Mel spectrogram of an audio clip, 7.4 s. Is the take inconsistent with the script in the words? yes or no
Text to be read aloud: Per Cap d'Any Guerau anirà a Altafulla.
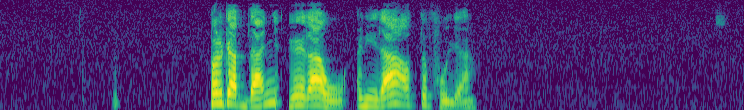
no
